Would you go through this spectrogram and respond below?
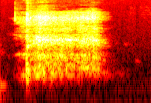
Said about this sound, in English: Clearing my throat.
